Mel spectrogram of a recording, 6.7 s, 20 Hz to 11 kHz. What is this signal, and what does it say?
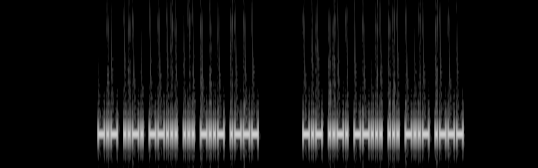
Morse code, heard as a keyed tone, about 46 wpm, 700 Hz. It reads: KF7SXJ KF7SXJ
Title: USA Call Signs - 6 Characters - Repeated 2x - 45wpm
